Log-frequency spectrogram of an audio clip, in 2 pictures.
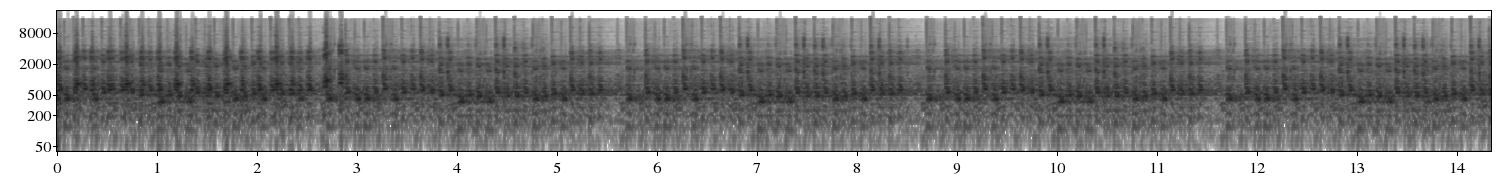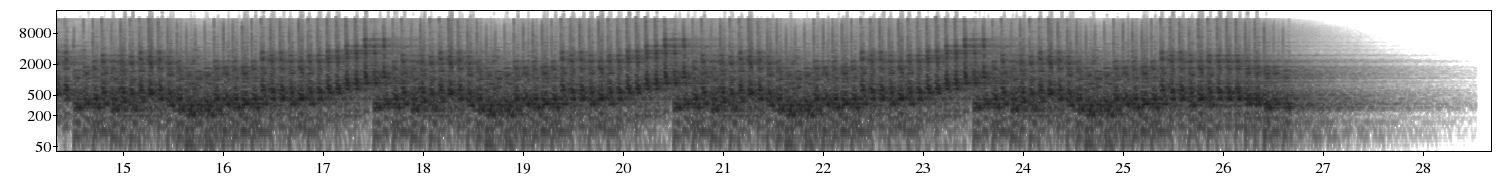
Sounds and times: Music: 12.9s - 28.4s.

